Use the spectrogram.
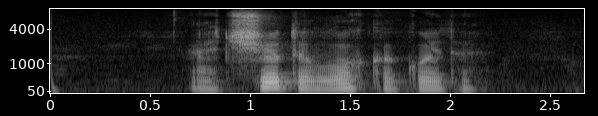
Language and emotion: Russian, neutral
